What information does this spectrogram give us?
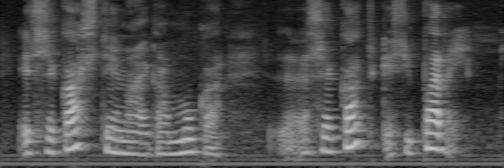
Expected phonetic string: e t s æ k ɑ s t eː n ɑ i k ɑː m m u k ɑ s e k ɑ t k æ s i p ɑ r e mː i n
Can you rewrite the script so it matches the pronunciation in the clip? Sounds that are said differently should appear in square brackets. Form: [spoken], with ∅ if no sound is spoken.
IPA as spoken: e t s [e] k ɑ s t eː n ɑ i k [ɑ] m m u k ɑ s e k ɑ t k [e] s i p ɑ r e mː i n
